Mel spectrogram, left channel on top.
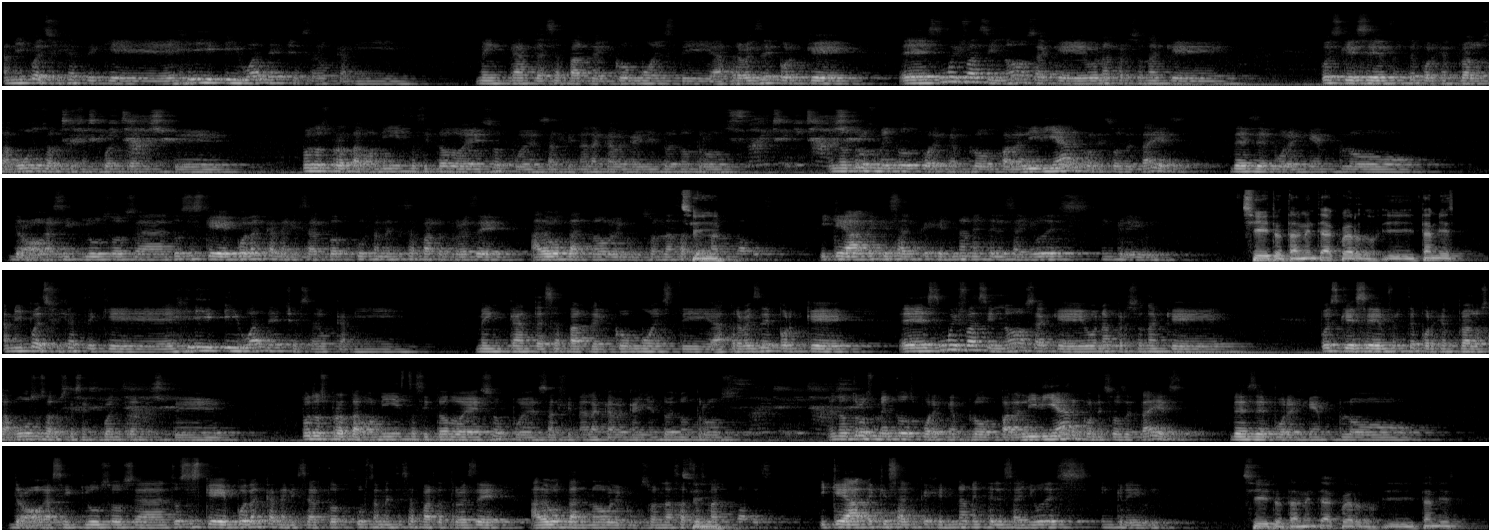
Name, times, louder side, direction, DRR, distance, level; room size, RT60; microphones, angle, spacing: voice 1, 0.0-4.0 4.7-8.4 9.0-12.2 13.2-17.1 17.9-22.2 23.1-26.6 27.2-29.0 29.8-34.8 35.0-37.3 37.9-41.3, right 1 dB, 75° right, 3.5 m, -31 dB
sound 1, 10.2-24.5, left 3 dB, 40° left, 1.2 m, -50 dB
voice 2, 36.5-37.0 42.2-44.3, left 4 dB, 85° left, 0.6 m, -28 dB
16.0 x 6.9 x 8.9 m
head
